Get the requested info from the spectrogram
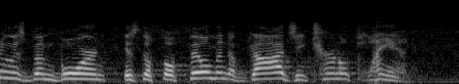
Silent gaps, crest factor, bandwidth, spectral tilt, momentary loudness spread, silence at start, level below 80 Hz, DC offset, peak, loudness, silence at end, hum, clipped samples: none; 14 dB; 7.8 kHz; -6 dB/octave; 10 LU; 0 s; -62 dBFS; under 0.1%; -10 dBFS; -25 LUFS; 0.5 s; none; under 0.1%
